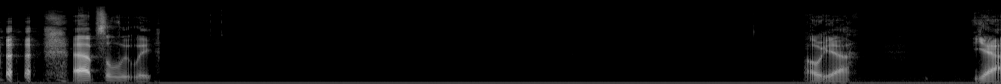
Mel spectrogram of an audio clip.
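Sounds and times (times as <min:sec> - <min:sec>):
low electrical hum: 0:00.0 - 0:10.0
computer mouse clicks: 0:02.1 - 0:02.4.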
